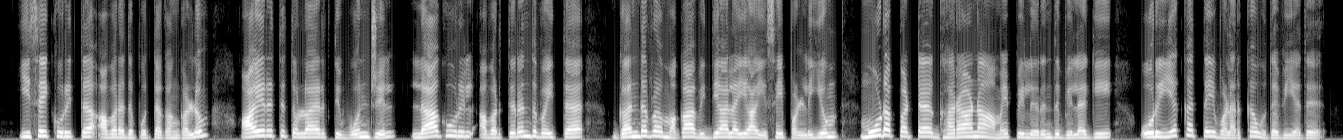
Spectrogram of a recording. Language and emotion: Tamil, neutral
